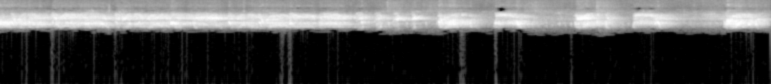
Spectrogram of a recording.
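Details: Swiftlets at a nest site twitter in a dense, high chirping chorus of many birds, running unbroken at first, then breaking into short bursts about a second apart.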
